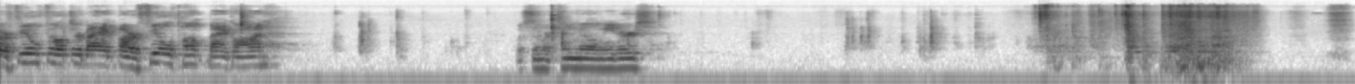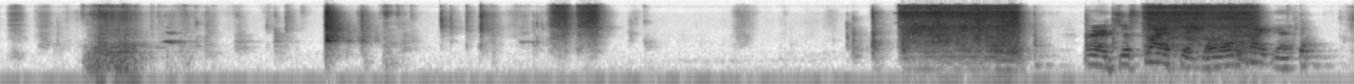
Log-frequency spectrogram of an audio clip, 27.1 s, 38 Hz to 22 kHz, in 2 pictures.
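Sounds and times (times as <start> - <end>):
tools and parts knocking: 22.0 - 22.5.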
